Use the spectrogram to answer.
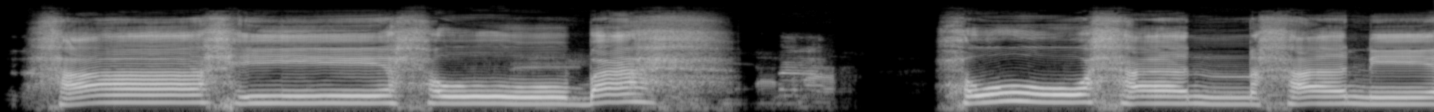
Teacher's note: masih huruf halqi tenggorokan bagian tengah Ya sifatnya disitu ada nafas berhembus jadi infitah rongga mulut terbuka kita bertanya langsung huruf ha ha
